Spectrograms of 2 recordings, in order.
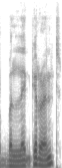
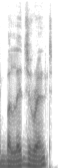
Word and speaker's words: belligerent: is belligerent belligerent pronunciation you will not say bigant you will say belligerent belligerent means a person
